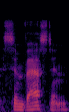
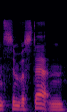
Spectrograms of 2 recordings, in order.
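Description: First: Slow simvastin, sim-VAS-tin; mispronounced drug name. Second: Simvastatin said sim-va-STAT-in; stress on third syllable. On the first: Lecturer showing the mispronunciation, simvastin said slowly. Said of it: "also on the first syllable". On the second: Lecturer showing where accent should be, simvastatin stressed on third syllable. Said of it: "actually on the third syllable". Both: Shown as a demonstration.

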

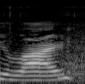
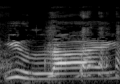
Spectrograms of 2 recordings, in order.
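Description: First: Said in the usual way. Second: You lie, louder and laughing. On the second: Real, not acted. Mom repeats laughing.

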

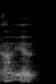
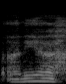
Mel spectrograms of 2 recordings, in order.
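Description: First: Higher, quick little denial; acted quick denial. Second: Soft, understated denial; acted denial. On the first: She answers the father's dating question, quick denial. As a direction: deny it lightly and fast. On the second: Answering the father's question about dating, quiet denial. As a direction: brush it off quietly.

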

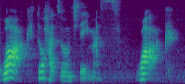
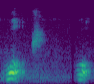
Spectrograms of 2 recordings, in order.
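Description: First: Walk with open ah, like wahk; American walk, wide ah vowel; American pronunciation. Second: Walk with a rounded aw, like katakana; British walk, rounded vowel and silent L; British pronunciation. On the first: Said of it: "アメリカ英語では私たちは". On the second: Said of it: "イギリス英語の発音はかなりカタカナに近い". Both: Shown as a demonstration.

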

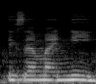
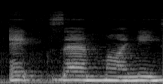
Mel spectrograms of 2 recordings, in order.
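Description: First: Said in the usual way. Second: EXAMINE slowed and split into separate syllables. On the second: Shown as a demonstration. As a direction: draw out "examine" so each syllable can be counted. Tách âm để đếm trọng âm. (đọc chậm, tách từng âm tiết "examine")

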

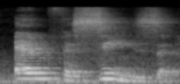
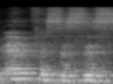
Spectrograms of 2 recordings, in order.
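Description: First: Emphases with a drawn-out final "seez"; plural long-ee ending. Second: Emphasis with an extra "-iz" syllable tacked on; wrong regular plural. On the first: Teacher repeating the correct plural for learners, emphases ending in long ee. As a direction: stretch the ee in emphases, "EM-fuh-seez". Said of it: "کافیه این آی رو تبدیل کنی به ای". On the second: Teacher showing learners a hard, incorrect plural, emphasis with doubled ending. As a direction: say emphasis as "EM-fuh-sis-iz". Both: Shown as a demonstration.

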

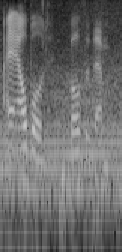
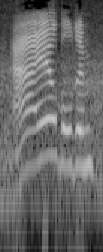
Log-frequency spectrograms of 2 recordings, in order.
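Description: First: Said in the usual way. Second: Hammed-up, higher-pitched Florida accent; exaggerated Florida accent on "elbowed". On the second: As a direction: lay on a comic Florida twang. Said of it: "My Florida accent's coming back".

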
